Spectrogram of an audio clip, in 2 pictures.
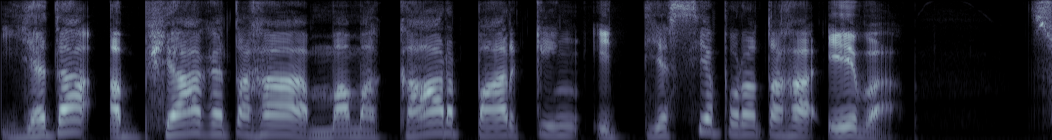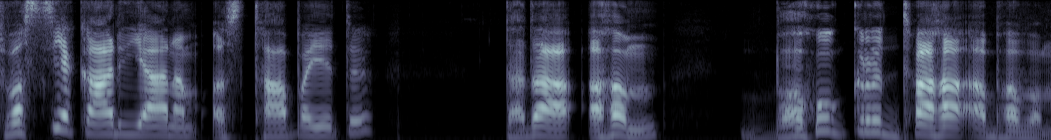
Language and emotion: Sanskrit, angry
